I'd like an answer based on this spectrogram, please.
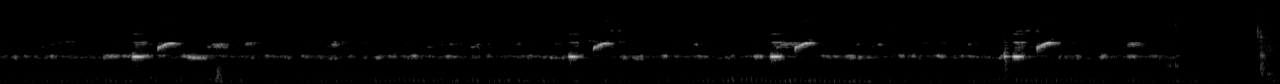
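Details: Common coquí in Puerto Rico, heard nightly: a two-note 'co-kee', a short flat note, said to ward off rival males, then a sharply rising whistle, said to attract females.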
